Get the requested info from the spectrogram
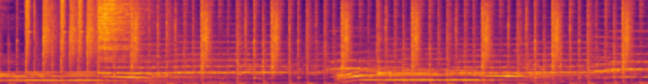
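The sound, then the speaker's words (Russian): A drawn-out wolf howl rises in pitch midway and holds a long, wavering wail over a dense, pulsing background. It is loud, with no talking. “Он, глаза закрыв, заплакал и раздался вой.”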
